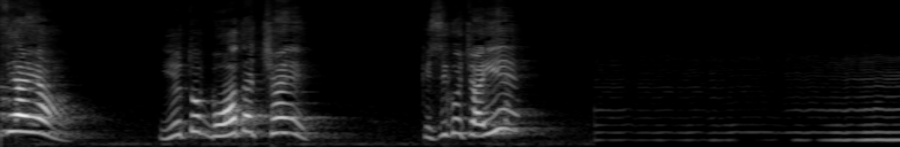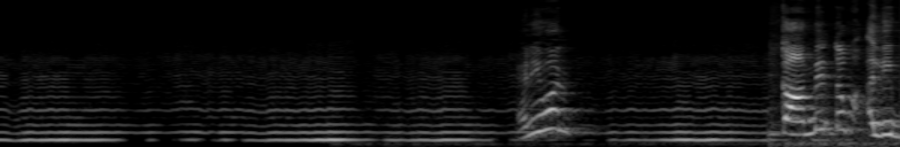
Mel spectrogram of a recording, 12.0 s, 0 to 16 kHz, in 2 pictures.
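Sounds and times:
fly buzzing: 0:03.9 - 0:12.0.

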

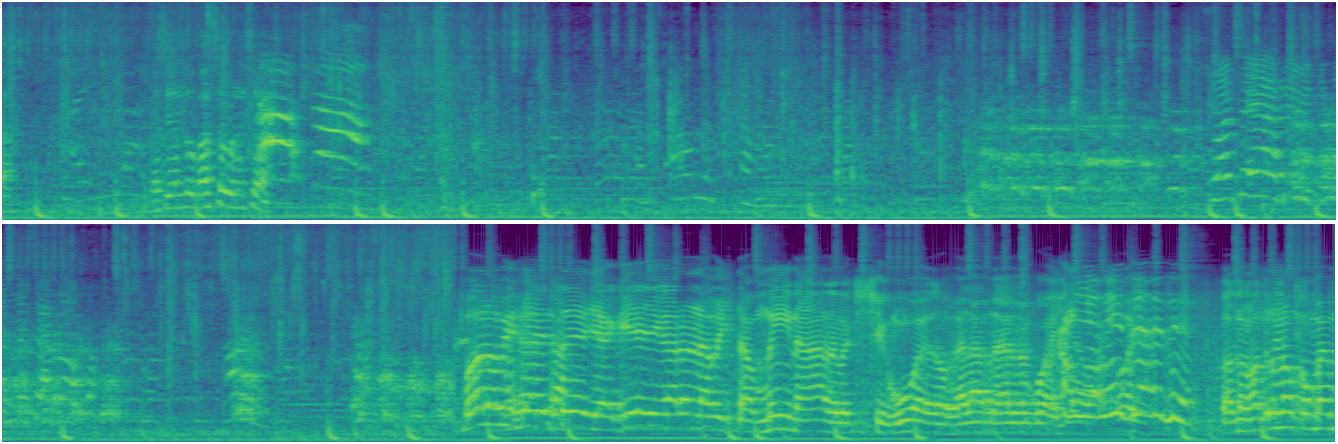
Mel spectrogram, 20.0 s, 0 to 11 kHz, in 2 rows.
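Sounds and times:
music: 0:00.0 - 0:20.0.

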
